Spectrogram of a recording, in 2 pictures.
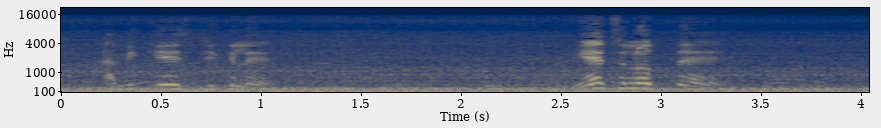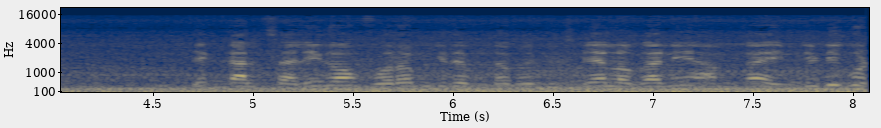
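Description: An engine idling with a steady low rumble, under intermittent talking voices.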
